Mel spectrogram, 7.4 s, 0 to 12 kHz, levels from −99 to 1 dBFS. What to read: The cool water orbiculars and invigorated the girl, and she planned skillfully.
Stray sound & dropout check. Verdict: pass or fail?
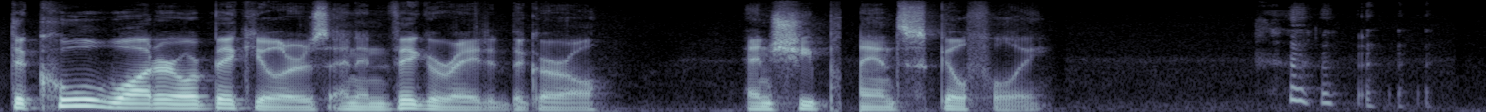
fail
